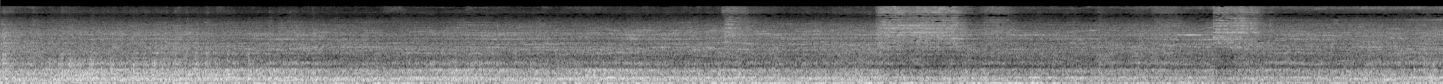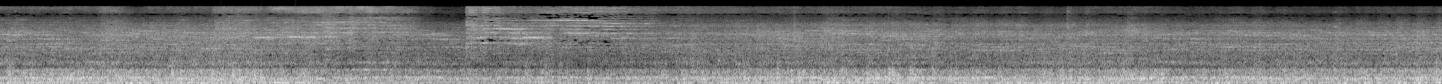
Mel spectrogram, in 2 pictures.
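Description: Freight cars of a passing Norfolk Southern mixed freight train, tank cars and hoppers, rolling by close at speed: a steady rumble and rattle of steel wheels on the rails, with a few brief high-pitched wheel squeals.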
